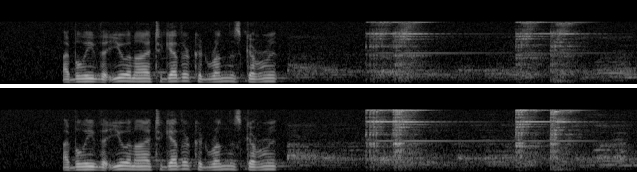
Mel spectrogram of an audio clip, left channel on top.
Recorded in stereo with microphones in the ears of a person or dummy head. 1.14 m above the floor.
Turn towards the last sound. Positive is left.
turn(degrees=-35)  # may be behind; listen again after turning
